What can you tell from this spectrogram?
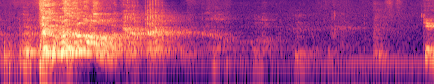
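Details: A single loud, explosive sneeze, fading quickly to quiet room tone with a faint hum; sneeze.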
